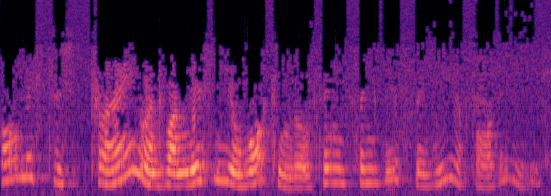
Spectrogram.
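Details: Real patient in an aphasia demonstration answering an examiner's yes/no questions fluently but meaninglessly: fluent aphasia.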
